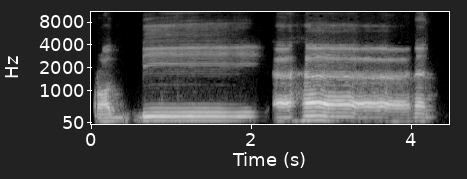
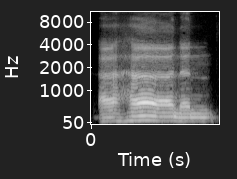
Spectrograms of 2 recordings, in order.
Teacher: Ya, padahal huruf H di sini ahanan itu mas tabi'i. Panjangnya hanya 2 harokat. Ya, tidak boleh lebih.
